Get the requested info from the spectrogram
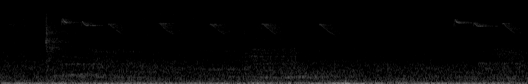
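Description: A small bird chirping over and over in short, high, falling notes about twice a second, over a steady low hum.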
